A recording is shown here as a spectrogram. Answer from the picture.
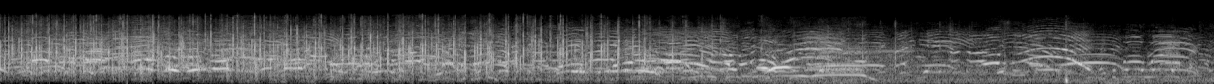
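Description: Many voices shouting and calling over one another at a soccer match, with no clear words, and a rapid patter of short clicks through the first half.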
